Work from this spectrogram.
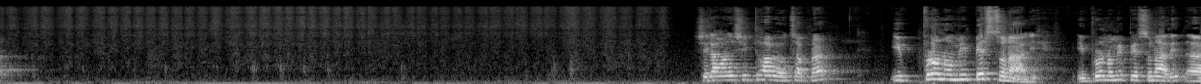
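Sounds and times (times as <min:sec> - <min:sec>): eraser rubbing on whiteboard: 0:00.0 - 0:06.8.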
